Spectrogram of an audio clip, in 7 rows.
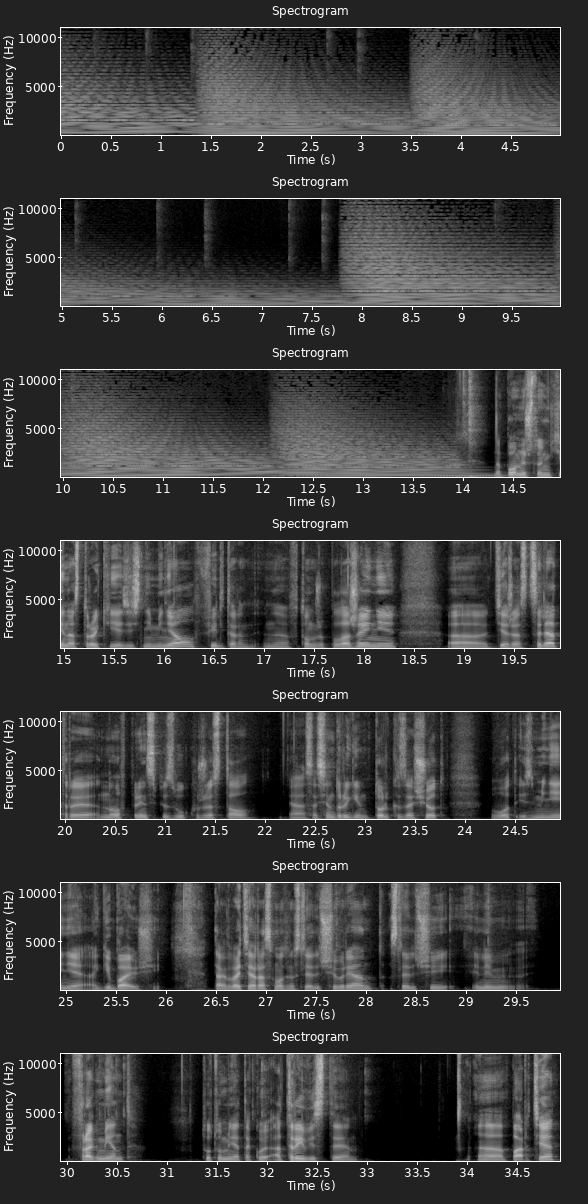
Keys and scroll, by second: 13.9 space.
